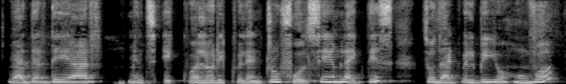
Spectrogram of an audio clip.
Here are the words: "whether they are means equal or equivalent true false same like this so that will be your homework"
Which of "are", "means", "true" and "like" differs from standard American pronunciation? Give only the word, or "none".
means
